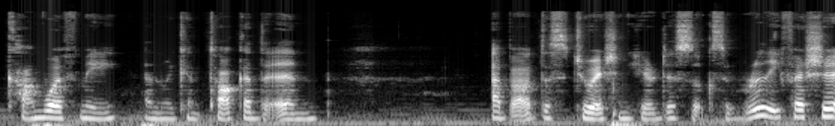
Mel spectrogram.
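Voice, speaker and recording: A woman's voice: sits low, voice pushed down, poor audio. A woman playing a protective old granny in a tabletop game, blunt, insistent and indignant.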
